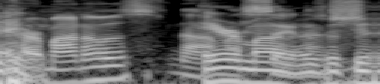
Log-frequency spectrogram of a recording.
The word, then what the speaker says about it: hermanos: Amanos? Amanos. That's not how you say it? Amanos? It's like drawn out with a little bit of S at the end of it? Amanos? It's H-E-R. Hermanos.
